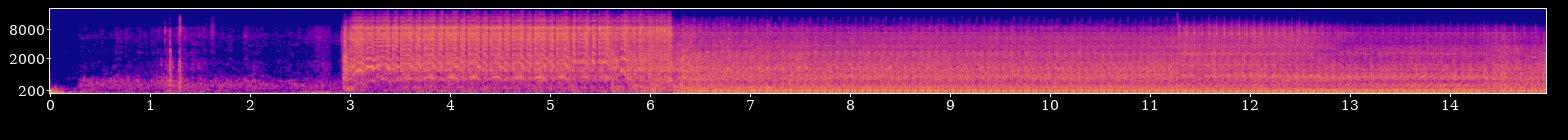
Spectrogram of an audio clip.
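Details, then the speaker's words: Kawasaki FH-series 15–23HP twin just after an oil change, idling a minute or two before the level check: brief starter whir, then a steady even idle with no knocks or misses; normal start. "And start it up and idle it for about a minute or two."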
